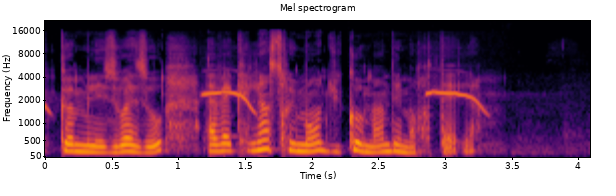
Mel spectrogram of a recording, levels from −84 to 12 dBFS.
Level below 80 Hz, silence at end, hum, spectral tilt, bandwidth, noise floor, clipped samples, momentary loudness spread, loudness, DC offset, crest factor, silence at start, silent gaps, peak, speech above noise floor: -62 dBFS; 0.75 s; none; -5.5 dB/octave; 16.5 kHz; -50 dBFS; under 0.1%; 4 LU; -14 LUFS; under 0.1%; 14 dB; 0 s; none; 0 dBFS; 36 dB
